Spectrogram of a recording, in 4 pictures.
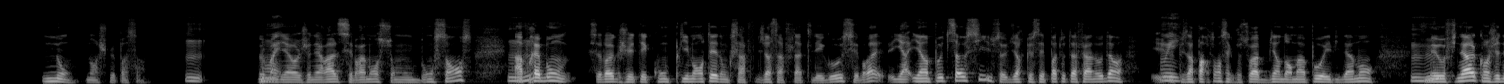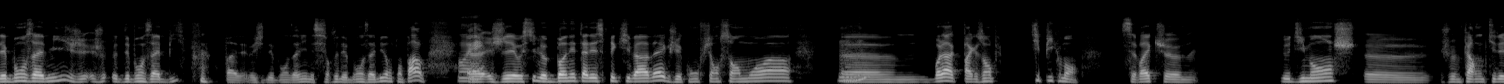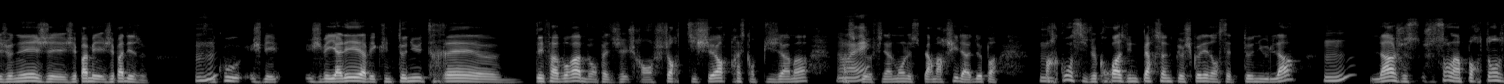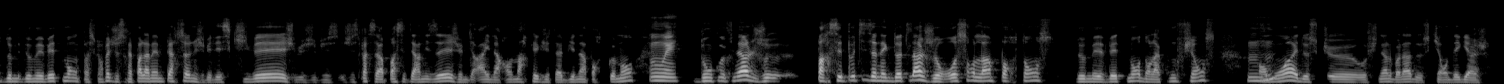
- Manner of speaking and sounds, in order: "important" said as "impartant"; chuckle
- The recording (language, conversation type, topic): French, podcast, Comment trouves-tu l’inspiration pour t’habiller chaque matin ?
